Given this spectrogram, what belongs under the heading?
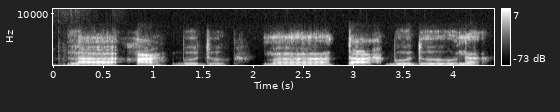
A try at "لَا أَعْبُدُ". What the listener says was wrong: সামনে আলিফ থাকলে কি হয়? টান হবে না?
